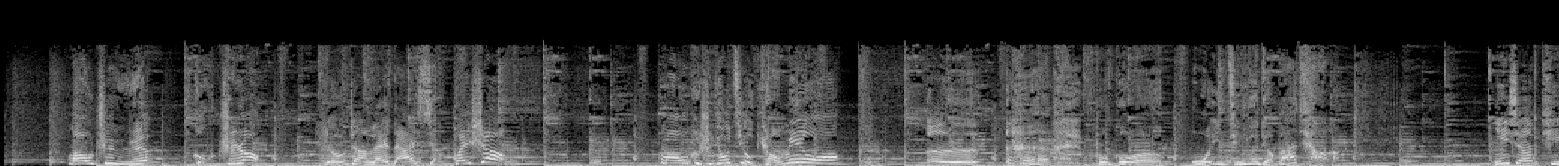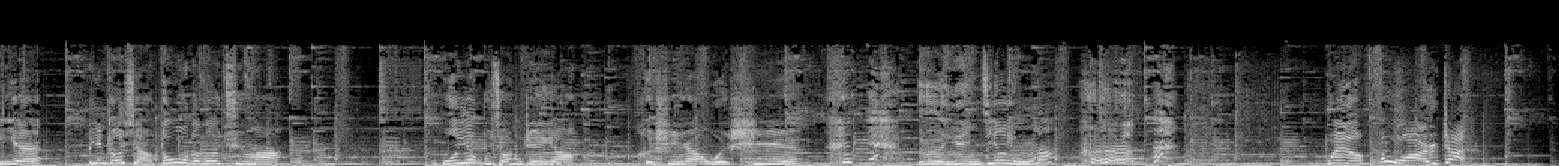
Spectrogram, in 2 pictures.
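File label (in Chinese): luoli zhengtai, loli shota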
